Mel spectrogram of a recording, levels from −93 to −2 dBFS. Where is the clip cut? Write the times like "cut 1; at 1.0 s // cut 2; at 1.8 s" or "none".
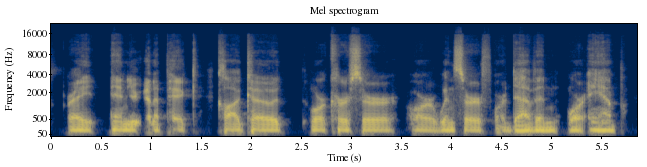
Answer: cut 1; at 1.6 s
